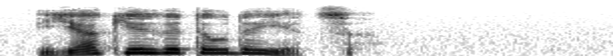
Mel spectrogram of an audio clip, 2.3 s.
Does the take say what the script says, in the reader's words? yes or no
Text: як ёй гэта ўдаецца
yes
